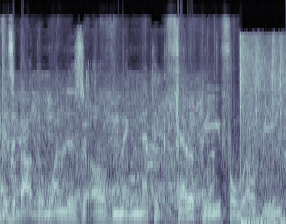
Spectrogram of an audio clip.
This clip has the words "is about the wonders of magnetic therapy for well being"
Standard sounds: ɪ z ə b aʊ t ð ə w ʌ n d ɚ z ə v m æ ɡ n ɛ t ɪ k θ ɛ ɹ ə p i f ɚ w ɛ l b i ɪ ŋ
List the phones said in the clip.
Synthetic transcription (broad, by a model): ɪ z ə b aʊ t ð ə w ʌ n d ɚ z ə v m æ ɡ n ɛ t ɪ k θ ɛ ɹ ə p i f ɚ w ɛ l b i ɪ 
